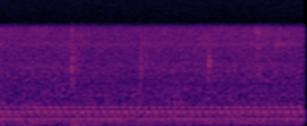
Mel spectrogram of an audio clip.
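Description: Faint light ticks from tarot cards being handled on a table, two soft clicks over a steady low hum.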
